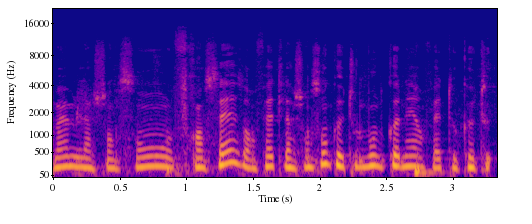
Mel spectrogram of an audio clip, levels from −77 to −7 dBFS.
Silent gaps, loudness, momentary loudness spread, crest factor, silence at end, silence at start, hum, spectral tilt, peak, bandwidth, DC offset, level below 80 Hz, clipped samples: none; -27 LUFS; 4 LU; 16 dB; 0.05 s; 0 s; none; -7 dB/octave; -10 dBFS; 13.5 kHz; under 0.1%; -50 dBFS; under 0.1%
